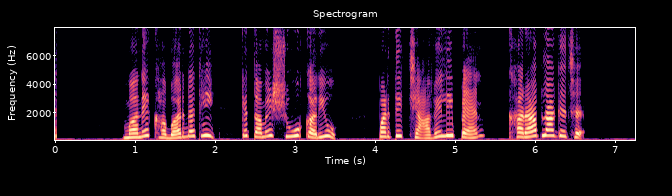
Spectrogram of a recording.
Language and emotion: Gujarati, disgusted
